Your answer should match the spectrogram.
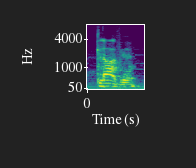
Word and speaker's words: Clave: Sergio said on last time on here, he actually said my name, Clave, which is actually how you pronounce it in like here at Aruba, that's how you actually pronounce it, but more simple for everyone, just say it Clave.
